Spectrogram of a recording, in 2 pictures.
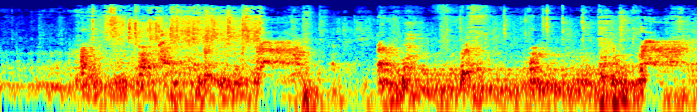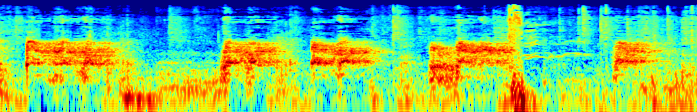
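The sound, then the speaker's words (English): A female dog barks at a watermelon repeatedly in short, loud bursts at an irregular rhythm, with some voices murmuring in the background. “By the way, that's her best big girl, tough bark.”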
